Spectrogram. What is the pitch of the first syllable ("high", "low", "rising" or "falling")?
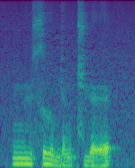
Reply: falling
